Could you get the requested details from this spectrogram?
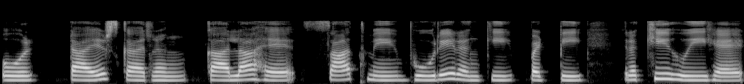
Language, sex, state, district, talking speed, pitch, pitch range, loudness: Hindi, female, Uttar Pradesh, Jyotiba Phule Nagar, 120 wpm, 200 Hz, 195-210 Hz, -15 LUFS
